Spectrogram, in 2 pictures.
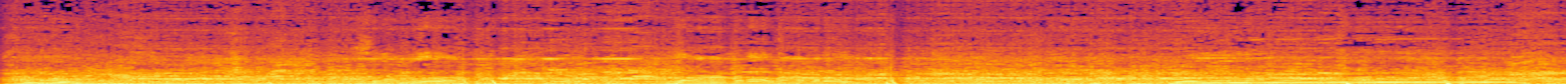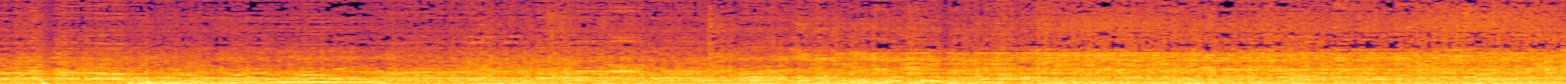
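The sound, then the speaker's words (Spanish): Street brawl between football fans at the Puerta de la Carne in central Seville, in front of the so-called firefighters' bridge, with chairs, umbrellas and tables thrown: a chaotic outdoor crowd roars and yells continuously, with a few drawn-out shouts rising above the tumult and traffic faintly underneath. “Una tremenda bronca que se producía allí delante del llamado puente de los bomberos en la puerta de la carne.”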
